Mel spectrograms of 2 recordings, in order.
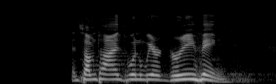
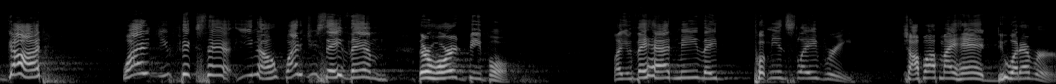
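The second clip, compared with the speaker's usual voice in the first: angry Jonah; 6 semitones higher than usual. Retold or imitated. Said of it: "Jonah, he gets mad about it".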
